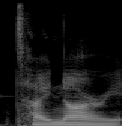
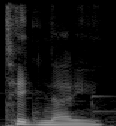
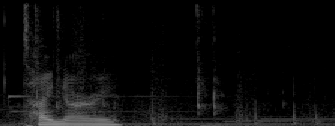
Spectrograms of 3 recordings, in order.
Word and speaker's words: Tighnari: characters or at least the voice actors are told to pronounce his name tainari instead of tignani but we're we're just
